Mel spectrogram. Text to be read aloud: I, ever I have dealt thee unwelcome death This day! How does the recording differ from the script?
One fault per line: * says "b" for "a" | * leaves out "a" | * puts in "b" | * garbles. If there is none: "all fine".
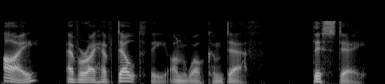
all fine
